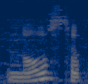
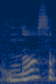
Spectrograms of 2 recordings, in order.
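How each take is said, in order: First: It is said with an ironic, mocking tone. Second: It is said with an astonished, surprised tone. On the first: The speaker does not really mean it. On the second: The speaker did not expect it.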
